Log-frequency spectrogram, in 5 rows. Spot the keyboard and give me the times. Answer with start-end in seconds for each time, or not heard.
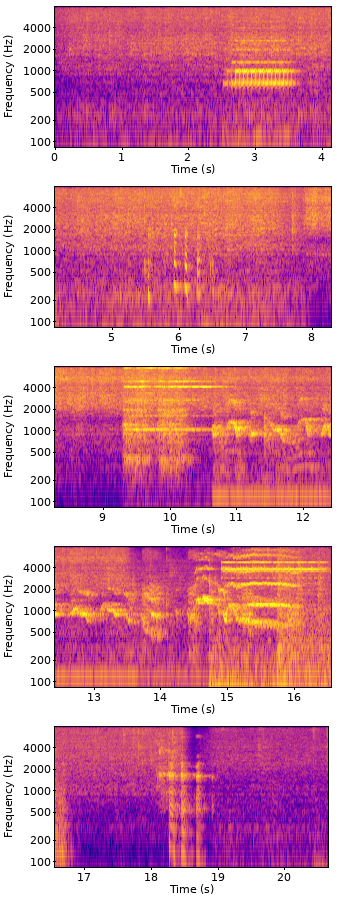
not heard.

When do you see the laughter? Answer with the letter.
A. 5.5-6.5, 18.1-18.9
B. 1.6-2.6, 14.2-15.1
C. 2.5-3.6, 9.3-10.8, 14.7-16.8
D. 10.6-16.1
A.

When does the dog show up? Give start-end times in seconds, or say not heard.
10.6-16.1.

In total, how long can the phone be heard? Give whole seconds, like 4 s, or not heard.
5 s.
